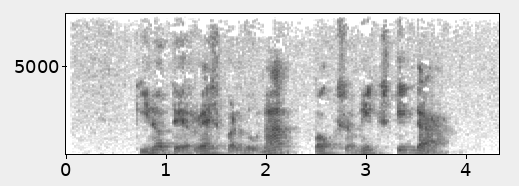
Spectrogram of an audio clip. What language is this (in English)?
Catalan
